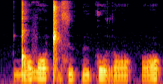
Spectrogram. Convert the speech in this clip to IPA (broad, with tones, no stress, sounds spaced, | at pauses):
ŋ͡ǃ ɔ˩˥ v ɔ˧ ǁ ə̤˩˥ s ʉ˩ k͡p ʉ˩ k o˥˩ r ɔ˧ | ɔ˩˥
